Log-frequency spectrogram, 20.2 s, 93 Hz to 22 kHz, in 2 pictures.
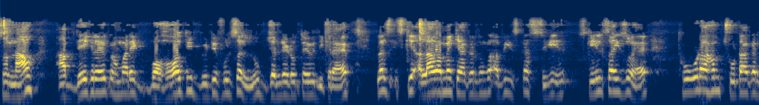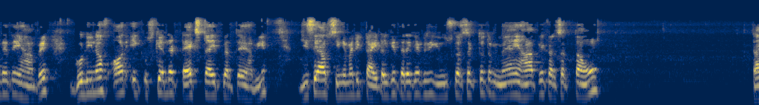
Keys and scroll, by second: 1.0 space, 5.3 space, 6.5 space, 9.0 s, 18.9 s, 20.0 p.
